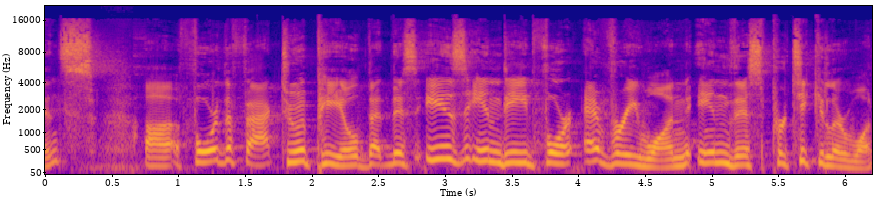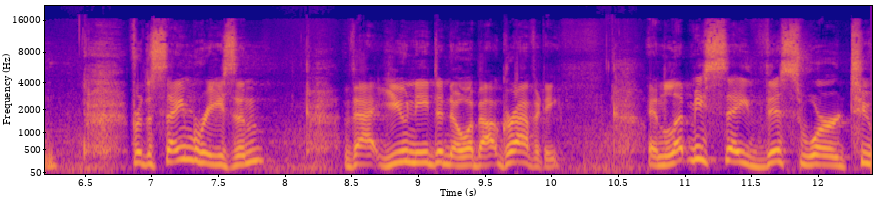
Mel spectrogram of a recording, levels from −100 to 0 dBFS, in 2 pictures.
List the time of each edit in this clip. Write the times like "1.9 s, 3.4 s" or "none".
4.8 s, 10.7 s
